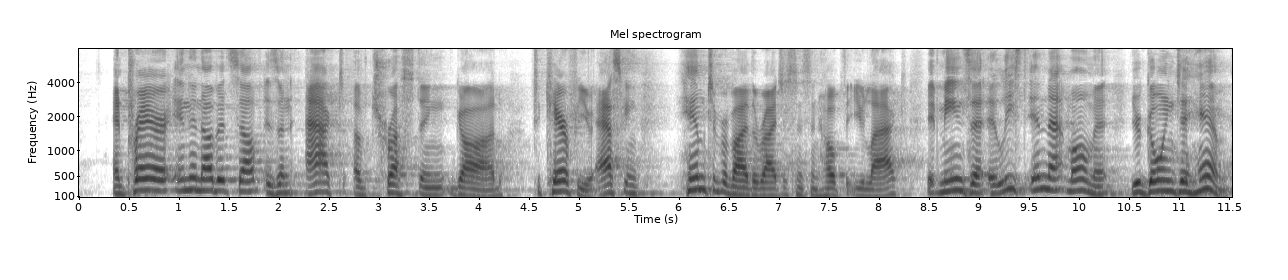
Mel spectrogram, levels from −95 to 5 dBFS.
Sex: male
